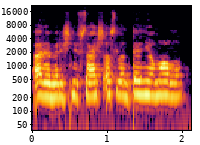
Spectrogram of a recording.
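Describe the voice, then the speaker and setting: A woman voicing a grieving young man who talks to his mother in a low, subdued, choked way. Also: fairly even intonation, fairly quick. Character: grieving young man, son, quiet and heavy.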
